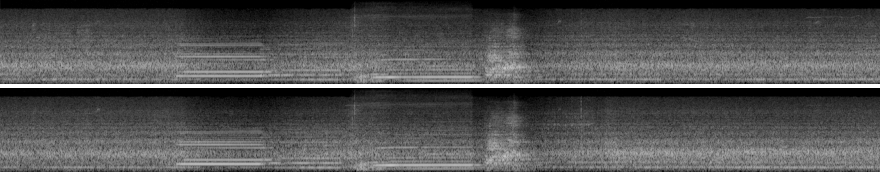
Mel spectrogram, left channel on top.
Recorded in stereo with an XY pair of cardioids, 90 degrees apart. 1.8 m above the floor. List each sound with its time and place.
1.8 s a violin: 5° right, 3.5 m
3.5 s a phone buzzing: 15° right, 0.8 m
4.8 s a zipper: 35° right, 2 m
